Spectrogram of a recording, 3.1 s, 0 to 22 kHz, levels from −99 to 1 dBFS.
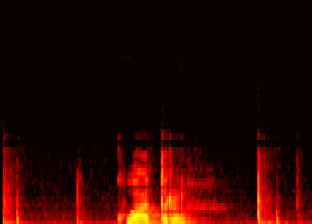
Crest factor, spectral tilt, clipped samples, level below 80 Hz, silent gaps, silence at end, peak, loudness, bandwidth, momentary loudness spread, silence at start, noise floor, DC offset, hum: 20 dB; -6 dB/octave; under 0.1%; -72 dBFS; none; 0.35 s; -16 dBFS; -32 LUFS; 7.8 kHz; 24 LU; 0.05 s; -71 dBFS; under 0.1%; none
